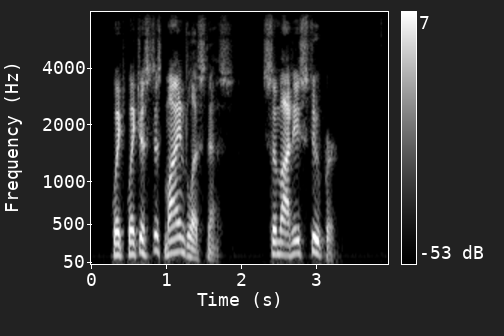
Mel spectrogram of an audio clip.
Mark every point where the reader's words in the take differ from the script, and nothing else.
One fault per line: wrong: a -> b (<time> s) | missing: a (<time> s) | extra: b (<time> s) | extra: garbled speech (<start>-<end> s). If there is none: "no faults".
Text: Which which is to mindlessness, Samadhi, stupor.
no faults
